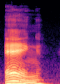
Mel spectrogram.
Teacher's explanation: Ma, bilabial, na, alveolar, and ang, which is a velar nasal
